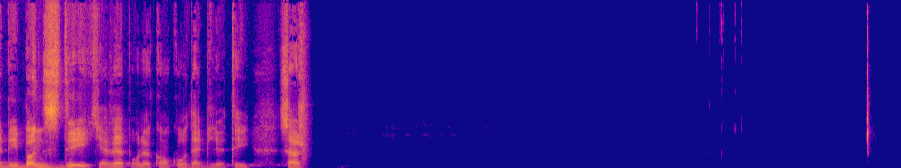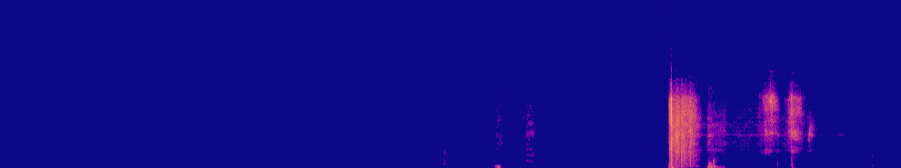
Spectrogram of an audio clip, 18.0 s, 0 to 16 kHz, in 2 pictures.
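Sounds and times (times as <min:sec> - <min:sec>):
speech: 0:00.0 - 0:03.2
isolated clicks: 0:07.0 - 0:07.5.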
